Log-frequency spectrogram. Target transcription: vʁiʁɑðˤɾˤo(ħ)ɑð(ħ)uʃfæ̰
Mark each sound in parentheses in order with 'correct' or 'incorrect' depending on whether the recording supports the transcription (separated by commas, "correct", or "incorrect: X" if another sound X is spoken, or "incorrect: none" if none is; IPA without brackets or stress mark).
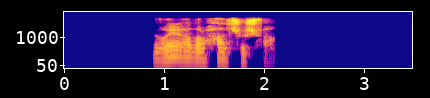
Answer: correct, incorrect: ʃ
